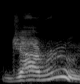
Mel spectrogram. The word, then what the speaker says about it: Jaru: of Coles because also did you say her name was Ja Rule is that what you said well I mean that's her name now uh no her name is jaru j-a-r-u okay um she does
